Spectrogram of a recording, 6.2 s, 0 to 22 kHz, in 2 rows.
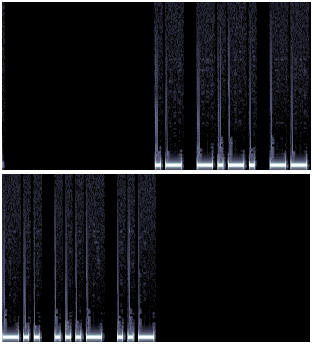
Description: Morse code, heard as a keyed tone, about 23 wpm, 700 Hz. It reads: AC8VU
